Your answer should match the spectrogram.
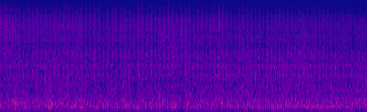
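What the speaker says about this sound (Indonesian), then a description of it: "dimasukkan ke mesin pemilah sampah" A waste sorting machine processes organic rubbish that has already been separated from metal, wood and glass. It gives off a continuous mechanical rattling and droning hum, steady and fairly faint, with no voices.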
